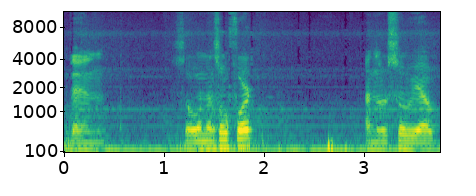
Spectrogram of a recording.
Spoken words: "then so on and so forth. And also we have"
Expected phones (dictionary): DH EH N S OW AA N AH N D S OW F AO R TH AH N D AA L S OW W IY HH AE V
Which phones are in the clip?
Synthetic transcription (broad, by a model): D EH N S OW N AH N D S OW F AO R T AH N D AA L S OW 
